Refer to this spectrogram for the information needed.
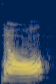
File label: negative, swat fem; Counter Strike Model Pack; CS:GO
